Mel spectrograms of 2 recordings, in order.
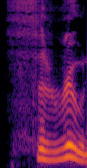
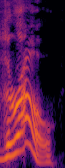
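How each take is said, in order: First: The vowel is a long OO sound. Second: The vowel is a long O sound. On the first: The speaker calls it right. "the O U G H makes a ooh" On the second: The speaker calls it wrong. "No, it is not throw"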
